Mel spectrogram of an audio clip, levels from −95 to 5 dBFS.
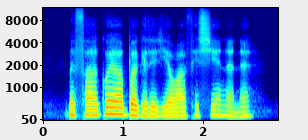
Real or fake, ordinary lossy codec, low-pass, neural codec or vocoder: fake; none; none; codec, 24 kHz, 0.5 kbps, DualCodec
